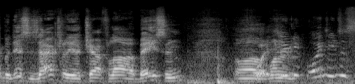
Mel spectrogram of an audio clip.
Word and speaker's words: Atchafalaya: And if you're local, you probably just eliminate the ah. You just say, I'm going to Atchafalaya Basin.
